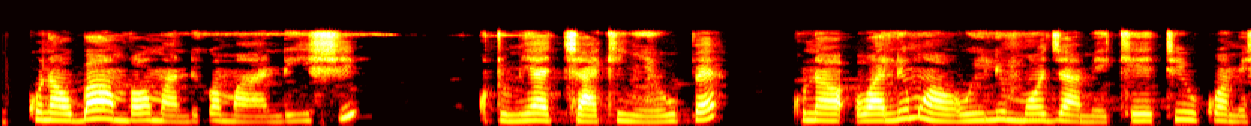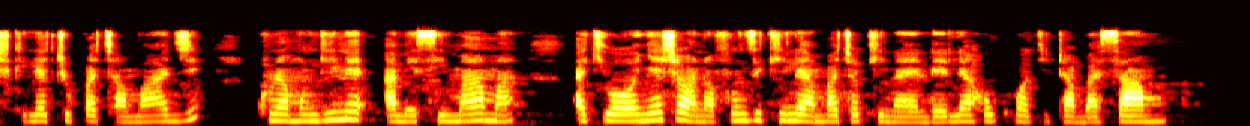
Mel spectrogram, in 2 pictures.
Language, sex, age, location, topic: Swahili, female, 18-24, Kisii, health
